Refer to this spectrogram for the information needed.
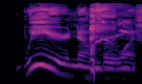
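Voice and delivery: loud, slow swoop up on "We're"; cheer, stress on WE'RE. Retold or imitated. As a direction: punch and stretch "We're" in a mock cheer. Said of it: "how many times can I change the inflection".

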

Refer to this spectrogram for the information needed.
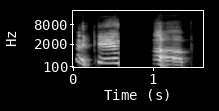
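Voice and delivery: high, breaking laughing wail; helpless laughter. Real, not acted. Player begs to stop the accent, helpless laughter.

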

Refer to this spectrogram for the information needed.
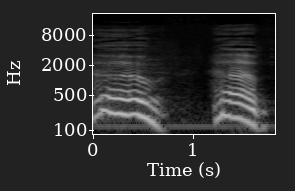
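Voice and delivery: put-on high, slow, shaky old man voice; quavering elderly man, drawn out. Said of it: "Yes, the old man voice".

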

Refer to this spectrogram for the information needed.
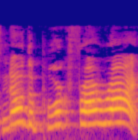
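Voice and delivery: put-on Grandma's loud, high, slow accented insistence; hammed-up accented correction; imitated restaurant accent. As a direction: stretch the parroted accent, dropping the end of "rye". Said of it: "That's what, how Miss Eileen said".

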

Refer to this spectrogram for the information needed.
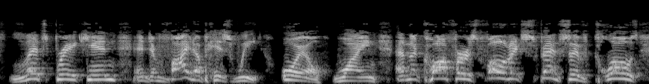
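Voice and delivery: high, rousing mob voice; eager urging. A narrator's reading. Ragamuffins plan to loot Zebedee's house, eager.

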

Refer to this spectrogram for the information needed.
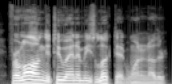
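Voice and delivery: plain reading voice

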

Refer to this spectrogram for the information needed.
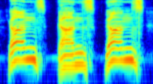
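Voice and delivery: high, loud cries of triumph; excited shout. A narrator's reading. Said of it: "he cried out in excitement".

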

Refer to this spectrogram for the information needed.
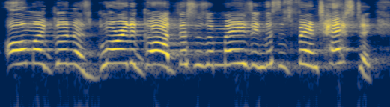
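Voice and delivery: high, loud, hammed-up wonder; overjoyed amazement. Prophet opens the door and sees God's army, ecstatic. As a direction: exclaim each phrase in big delight.

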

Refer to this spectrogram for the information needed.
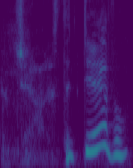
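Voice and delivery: high eerie whisper; spooky whisper. Pretend. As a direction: whisper it like a ghost. Spooky echo of the story.

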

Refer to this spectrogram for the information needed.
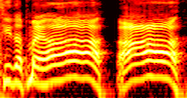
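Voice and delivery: high hammed-up wails for attention; escalating high-pitched mock cries; mock screaming. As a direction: play a drugged man screaming to be noticed. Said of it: "Jag vet exakt vad det är för skrik".

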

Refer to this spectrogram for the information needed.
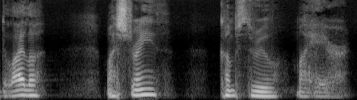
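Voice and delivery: low, soft, halting admission; quiet confession. Acted. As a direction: give up the secret slowly and softly. Samson gives in and confesses.

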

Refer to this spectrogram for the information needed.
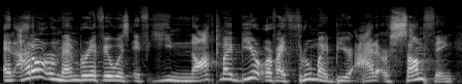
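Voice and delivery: ordinary talk

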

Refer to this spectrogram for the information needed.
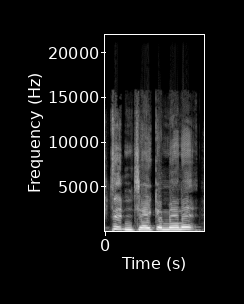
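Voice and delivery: high, laughing teasing; teasing through laughter. Real, not acted. Host laughing at her.

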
